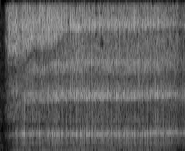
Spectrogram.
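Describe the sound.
A person snoring loudly while sleeping after lunch. One long, rasping, steady snore holds at an even loudness from start to end, with no voices.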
